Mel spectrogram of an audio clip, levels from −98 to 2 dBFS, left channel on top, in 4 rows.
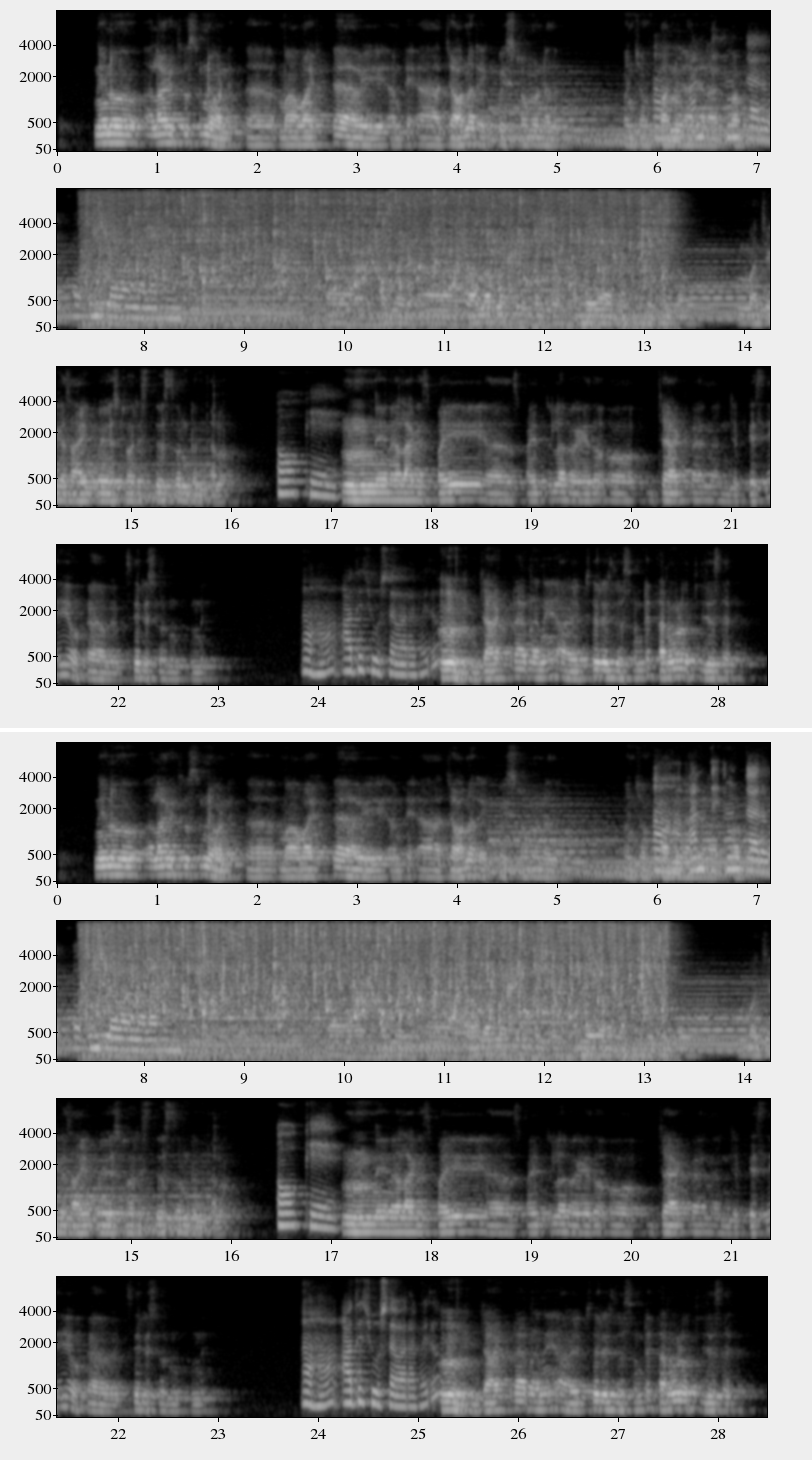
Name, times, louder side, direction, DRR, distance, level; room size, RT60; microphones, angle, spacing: voice 1, 0.4-5.0 5.7-6.9 7.5-7.7 8.6-8.9 9.2-13.5 13.9-15.9 17.1-22.9 25.2-28.1, left 1 dB, 55° left, 3 dB, 2.0 m, -35 dB
sound 1, 4.3-15.8, right 1 dB, 30° right, 1.0 m, -43 dB
voice 2, 5.9-8.6 16.5-17.1 23.8-25.2, right 4 dB, 85° right, 12 dB, 0.8 m, -36 dB
sound 2, 7.3-13.3, right 6 dB, 50° right, 1.2 m, -34 dB
16.0 x 8.9 x 4.0 m, 0.65 s
head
